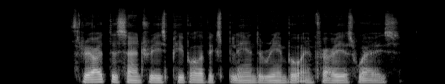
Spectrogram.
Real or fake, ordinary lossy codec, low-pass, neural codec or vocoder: real; AAC, 96 kbps; 14.4 kHz; none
